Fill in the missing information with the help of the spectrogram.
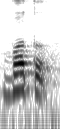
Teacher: تو پہ ہلکا سا ہلائیں گے کیونکہ یہ حروف قلقلہ میں سے ہے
